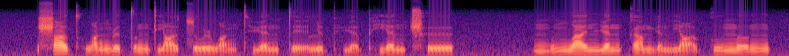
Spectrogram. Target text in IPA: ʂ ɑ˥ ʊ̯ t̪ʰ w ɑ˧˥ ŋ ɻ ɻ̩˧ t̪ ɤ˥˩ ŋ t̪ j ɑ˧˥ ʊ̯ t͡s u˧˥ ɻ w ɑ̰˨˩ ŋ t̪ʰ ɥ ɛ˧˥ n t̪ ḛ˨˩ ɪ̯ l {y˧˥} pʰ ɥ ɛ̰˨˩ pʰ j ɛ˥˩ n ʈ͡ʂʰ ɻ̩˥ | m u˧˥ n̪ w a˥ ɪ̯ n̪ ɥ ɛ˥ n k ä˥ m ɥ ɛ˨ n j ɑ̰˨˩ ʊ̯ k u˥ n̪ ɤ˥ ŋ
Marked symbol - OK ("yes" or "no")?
no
